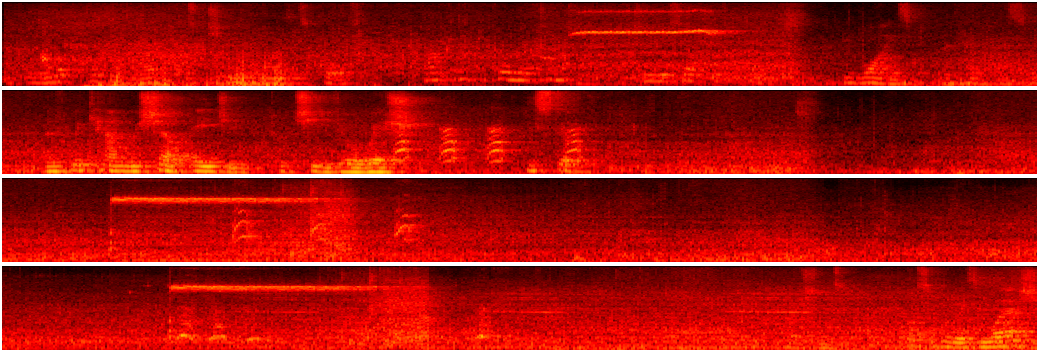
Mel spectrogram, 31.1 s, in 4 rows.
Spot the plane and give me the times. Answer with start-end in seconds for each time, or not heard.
16.4-31.0.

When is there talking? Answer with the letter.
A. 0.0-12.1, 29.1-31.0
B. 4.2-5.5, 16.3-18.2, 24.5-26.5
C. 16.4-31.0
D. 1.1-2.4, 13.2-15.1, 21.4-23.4
A.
